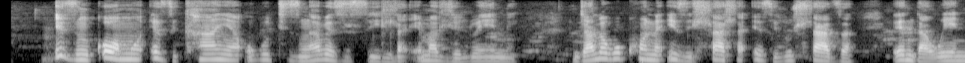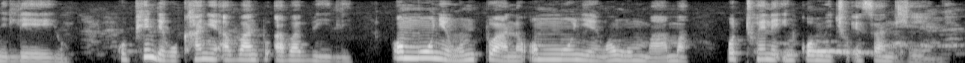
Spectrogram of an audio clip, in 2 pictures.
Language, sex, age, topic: North Ndebele, female, 50+, health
